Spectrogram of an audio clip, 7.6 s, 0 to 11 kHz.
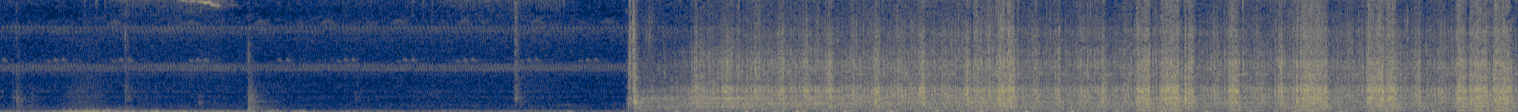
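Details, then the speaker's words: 1983 John Deere 111 lawn tractor, jump-started after long disuse: engine catches and a harsh gritty grinding from a worn pulley bearing rides over it, gone when the clutch is pressed; needs new bearings. "so you hear that bad grinding noise that's a pulley as soon as i put in the clutch it's gone so it needs new bearings"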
